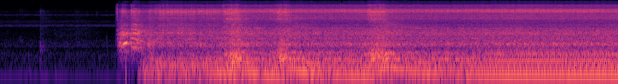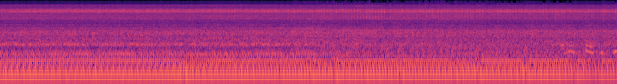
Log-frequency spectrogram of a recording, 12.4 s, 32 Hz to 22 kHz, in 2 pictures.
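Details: Warmed-up motorcycle with cylinder #2 dead: starts and settles into a slightly lumpy, uneven idle; spark test on #2 coil shows a nice fat spark, so not electrical, owner suspects the #2 carburetor.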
